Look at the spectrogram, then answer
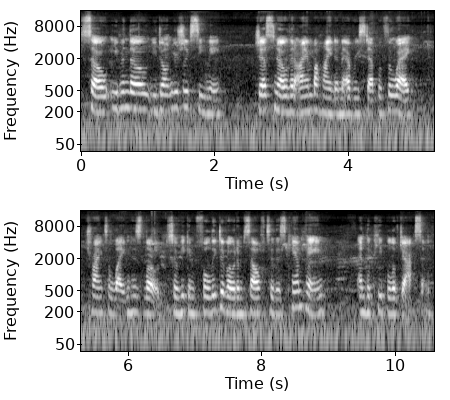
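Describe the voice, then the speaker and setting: Room echo is audible as the speaker moves along at a fairly quick pace. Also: woman. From New Jersey (Ocean County). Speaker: candidate's wife. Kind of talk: prepared speech at rally.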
